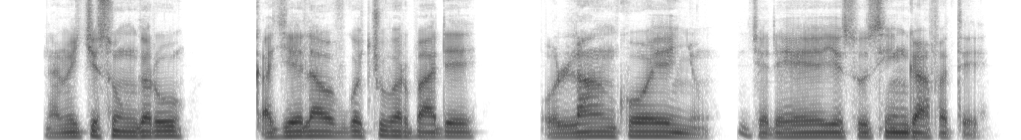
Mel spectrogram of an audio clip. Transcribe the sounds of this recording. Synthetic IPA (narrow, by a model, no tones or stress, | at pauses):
nɐmɪt͡ʃːɪsʊŋɡɐɾuː | kʼɐd͡ʒe̞ːlaːɔfɡɔt͡ʃːuːbɐɾbaːd̪eː | ʔɔlːaːŋkʰo̞ːe̞ːɲːʊ | d͡ʒɛᶑeːjɛsuːshɪŋɡaːfɐt̪ɛ̰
